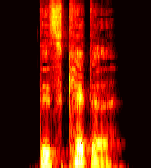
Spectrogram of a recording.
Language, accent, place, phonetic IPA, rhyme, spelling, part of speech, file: German, Germany, Berlin, [dɪsˈkɛtə], -ɛtə, Diskette, noun, De-Diskette.ogg
- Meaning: diskette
